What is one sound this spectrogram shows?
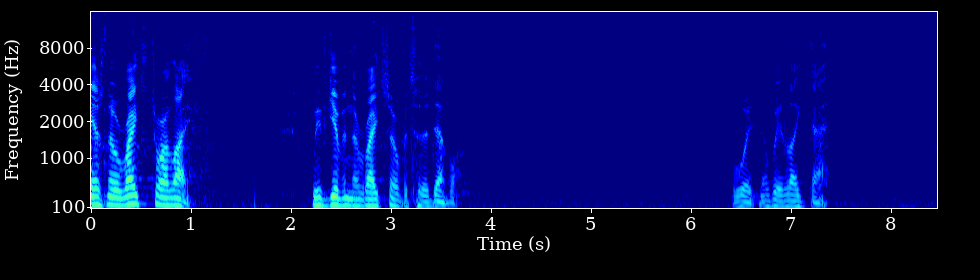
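A middle-aged man speaks forcefully into a headset microphone, in short bursts with pauses.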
